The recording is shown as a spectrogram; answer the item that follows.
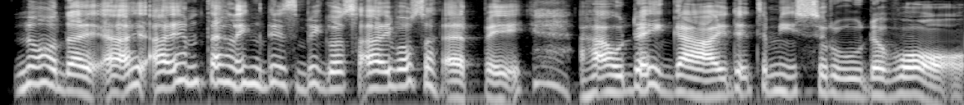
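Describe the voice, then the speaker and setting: A woman speaks with a Czech accent at medium pitch and a fairly slow pace. Her pitch swings very widely while her loudness stays very even. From Czechoslovakia. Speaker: grandmother. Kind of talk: interview answer.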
